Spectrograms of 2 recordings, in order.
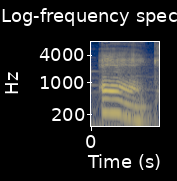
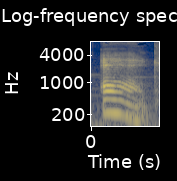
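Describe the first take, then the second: No difference in how they are said.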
